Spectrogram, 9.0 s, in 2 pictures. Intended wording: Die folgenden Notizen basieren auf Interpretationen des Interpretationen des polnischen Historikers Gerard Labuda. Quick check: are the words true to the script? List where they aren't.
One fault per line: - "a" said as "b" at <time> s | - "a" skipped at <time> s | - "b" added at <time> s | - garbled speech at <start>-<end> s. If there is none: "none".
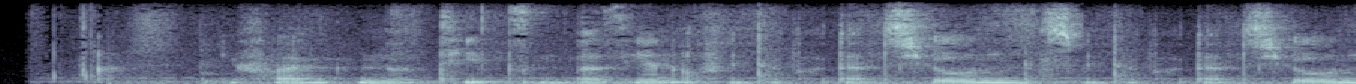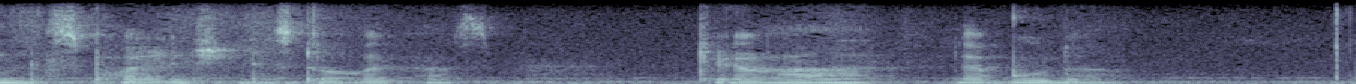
none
